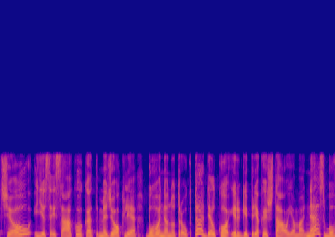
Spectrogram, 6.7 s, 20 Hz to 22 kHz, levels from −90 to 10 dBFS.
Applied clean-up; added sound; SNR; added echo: none; none; none; none.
